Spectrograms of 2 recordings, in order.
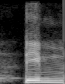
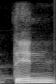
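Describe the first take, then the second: First: The syllable ends merged into a nasal m. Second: The syllable ends with a clear n sound. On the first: This is the form when joined to the next word. "jadinya tim, ya, masuk kepada huruf mim" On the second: This is the form before joining the next word. "tadinya tin"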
